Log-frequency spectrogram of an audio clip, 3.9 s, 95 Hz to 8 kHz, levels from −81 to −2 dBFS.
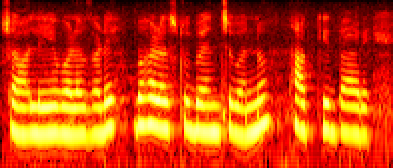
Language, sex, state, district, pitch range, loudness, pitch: Kannada, female, Karnataka, Bidar, 235-275 Hz, -15 LUFS, 255 Hz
